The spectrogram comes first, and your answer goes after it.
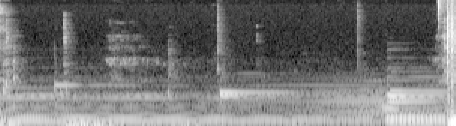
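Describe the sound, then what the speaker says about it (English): Reversed high piano notes in a quiet breakdown of an emotional future bass track made in FL Studio, sustained tones swelling gently over a low held pad, with faint ticking accents and a louder swell at the end. "I reversed the piano also,"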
